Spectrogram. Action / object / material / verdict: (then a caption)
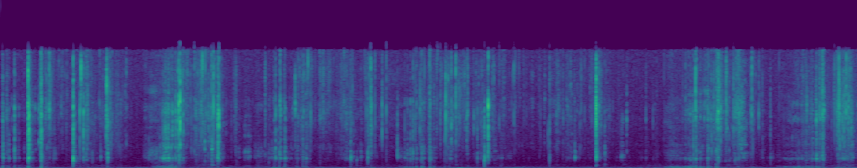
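scrape / bar of soap cut with a knife blade / soap / none. A small, solid white bar of dry soap with an orange side is held in the hand and carved with a utility knife blade, flaking off shavings. Crisp, dry scraping and crunchy cutting sounds come in repeated short strokes, with sharp bright clicks over low, muffled thuds. The shavings crackle as they break away.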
